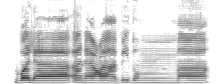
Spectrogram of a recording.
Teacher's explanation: تنوین کے بعد میم ہے تو یہاں ادغام یرملون کا قاعدہ ہے اور میم مشدد ہے تو غنہ کے ساتھ پڑھا جائے گا۔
